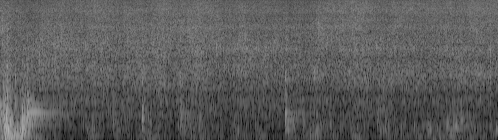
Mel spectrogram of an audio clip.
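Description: Baby mushrooms frying in hot olive oil in a wok, a steady sizzling hiss, while a spatula stirs them. A sharp knock on the pan comes right at the start, and later scrapes of the spatula against the wok make it ring briefly now and then.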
